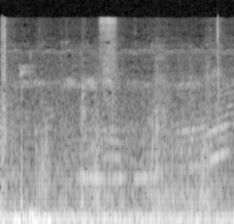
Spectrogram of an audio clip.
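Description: Quiet pause outdoors: a low steady rumble of wind on the phone's microphone, with a few faint footsteps on the paved road as the camera walks forward.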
